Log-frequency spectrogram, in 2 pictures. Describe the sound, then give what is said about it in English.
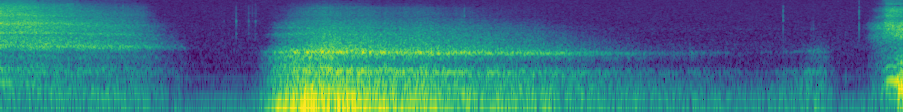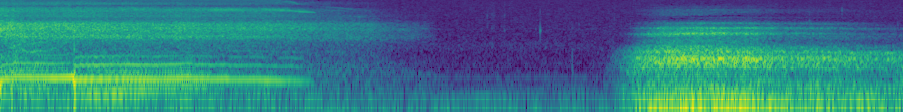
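Slow, deep human breaths drawn in through the nose and let out through the mouth. A few long, airy, breathy swells rise and fade, each separated by a short quiet pause, with no talking. “Take three big deep breaths to really come into your body. I'm going to do them too.”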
